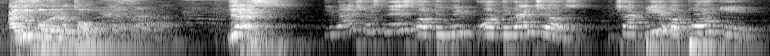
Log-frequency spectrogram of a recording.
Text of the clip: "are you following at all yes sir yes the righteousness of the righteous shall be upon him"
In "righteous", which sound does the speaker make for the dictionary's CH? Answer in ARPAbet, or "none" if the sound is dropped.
CH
